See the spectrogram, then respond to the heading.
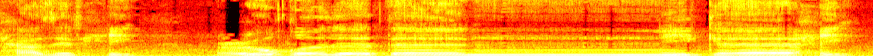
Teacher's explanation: کاف الف زبر کا الف مدہ ہے، کاف کو ایک کے برابر لمبا کریں گے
